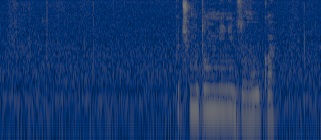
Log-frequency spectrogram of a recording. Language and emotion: Russian, sad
